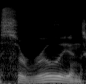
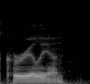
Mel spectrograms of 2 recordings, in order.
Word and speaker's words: Cerulean: to this brilliant ground that's it's karelian korean that's cerulean i don't know why brilliance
